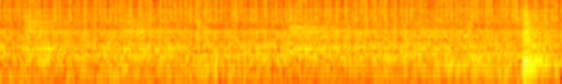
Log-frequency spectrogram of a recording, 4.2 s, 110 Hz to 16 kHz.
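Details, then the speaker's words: 2023 Hyundai Verna BS6 petrol automatic, overheating and hard to start in the morning: rough idle with fast, light tak-tak knocking inside the engine, suspected piston noise before teardown. "और दूसरी चीज engine के अंदर से एक sound आ रहा है टक टक वाला जो कि या तो पिस्टन का साउंड है या फिर किसी चीज का वो चेक करते हैं।"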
